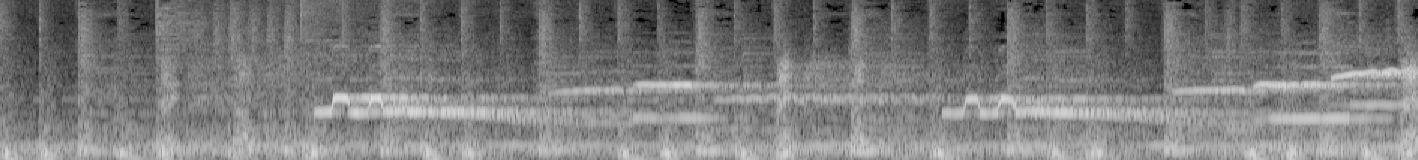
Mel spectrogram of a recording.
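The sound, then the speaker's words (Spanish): A whistling artist whistles a clear, sustained melody with sliding notes, riding over a loud backing band with a steady, driving percussive beat. “… interpreta todo tipo de canciones por medio de silbidos, pero su fuerte son aquellas melodías que escuchábamos en los famosos Spaghetti Western, películas italianas que trataban de indios y vaqueros.”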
